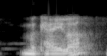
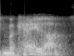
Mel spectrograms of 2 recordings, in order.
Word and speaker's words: Michaela: I started using Michaela, which originally I was pronouncing Michaela. I put an A on the end of Michael.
